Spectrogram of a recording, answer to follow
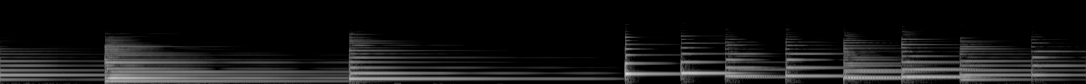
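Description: Dead Duck Software DPiano-A digital piano plug-in being played. Two chords ring out and fade slowly in the first half, then from just past the middle come single notes at about two a second.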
